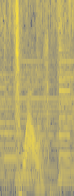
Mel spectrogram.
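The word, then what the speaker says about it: twelve: Vậy thì tôi cần lưu ý cho các bạn, đó là cái phần âm đầu là âm twa. Bạn cần phát âm ra là twa. Twa. Liền vào ạ.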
